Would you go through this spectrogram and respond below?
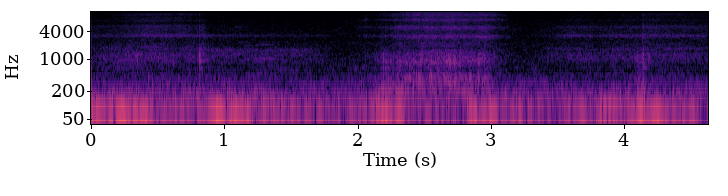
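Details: A sleeping "little boss" snoring lightly: soft, low, rumbling breaths repeating irregularly, about 30 a minute, over steady background noise.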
